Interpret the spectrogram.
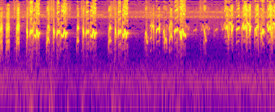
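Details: Lively kutilang song meant to provoke a quiet bird: dense, continuous runs of bright bubbling whistles and chirps, clustered phrases with brief pauses, over a faint high hum.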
